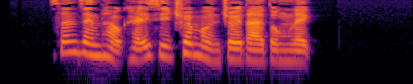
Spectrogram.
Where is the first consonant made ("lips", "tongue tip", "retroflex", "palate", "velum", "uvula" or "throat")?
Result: tongue tip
